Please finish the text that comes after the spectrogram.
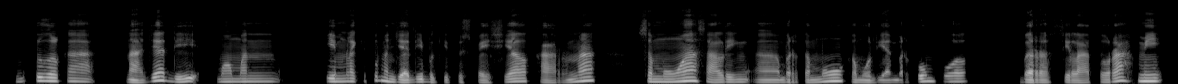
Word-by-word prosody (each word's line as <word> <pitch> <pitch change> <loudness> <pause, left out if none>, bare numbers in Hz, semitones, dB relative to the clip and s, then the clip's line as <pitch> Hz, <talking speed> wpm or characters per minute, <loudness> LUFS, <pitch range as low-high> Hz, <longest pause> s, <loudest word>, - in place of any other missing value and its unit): Betul, 155 +3 +3
Kak. 140 -4 -3 0.3
Nah, 100 - +4
jadi 150 - +3 0.2
momen 130 0 -3 0.4
Imlek 140 0 0
itu - - -8
menjadi 120 - +2
begitu 105 -1 -10
spesial 120 +11 -1
karena 105 - +1 0.4
semua 135 +5 +4
saling, 115 -2 -1
eee, 105 -1 -2
bertemu, 110 +8 +1
kemudian 100 -1 -4
berkumpul, 135 +3 -2 0.5
bersilaturahmi, 105 - +2
125 Hz, 90 wpm, -28 LUFS, 105-145 Hz, 0.5 s, Nah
